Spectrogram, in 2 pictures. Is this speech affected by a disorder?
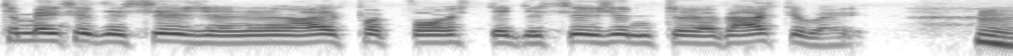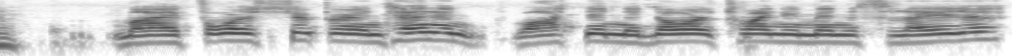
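Yes: head and neck cancer surgery; large tumor removed from side of neck, reconstructive surgery, crooked head since; ongoing throat challenges.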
